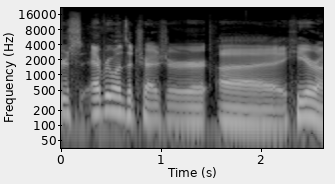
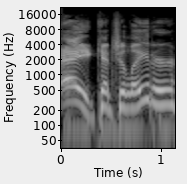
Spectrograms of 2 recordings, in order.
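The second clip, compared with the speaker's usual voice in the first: very high, zippy, hyper-animated voice; 10 semitones higher than usual. Telling the listener how Nick acts once recording stops: imitating Nick, Sonic-like. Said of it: "he's like Sonic".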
